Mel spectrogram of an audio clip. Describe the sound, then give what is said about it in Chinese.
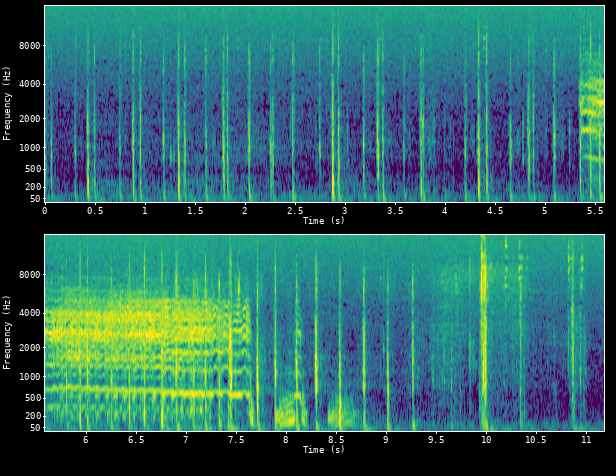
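Hoofbeats of a horse ridden by a hunter carrying a sword through woodland, a steady run of many crisp clip-clop strikes with a sustained tonal sound over the middle part. “这时候远处来了一位骑马佩剑的猎人。”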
